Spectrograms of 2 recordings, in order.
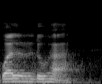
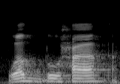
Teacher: Maksud dia kita tak baca pada huruf lam, terus masuk kepada huruf dad. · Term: alif lam syamsiah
